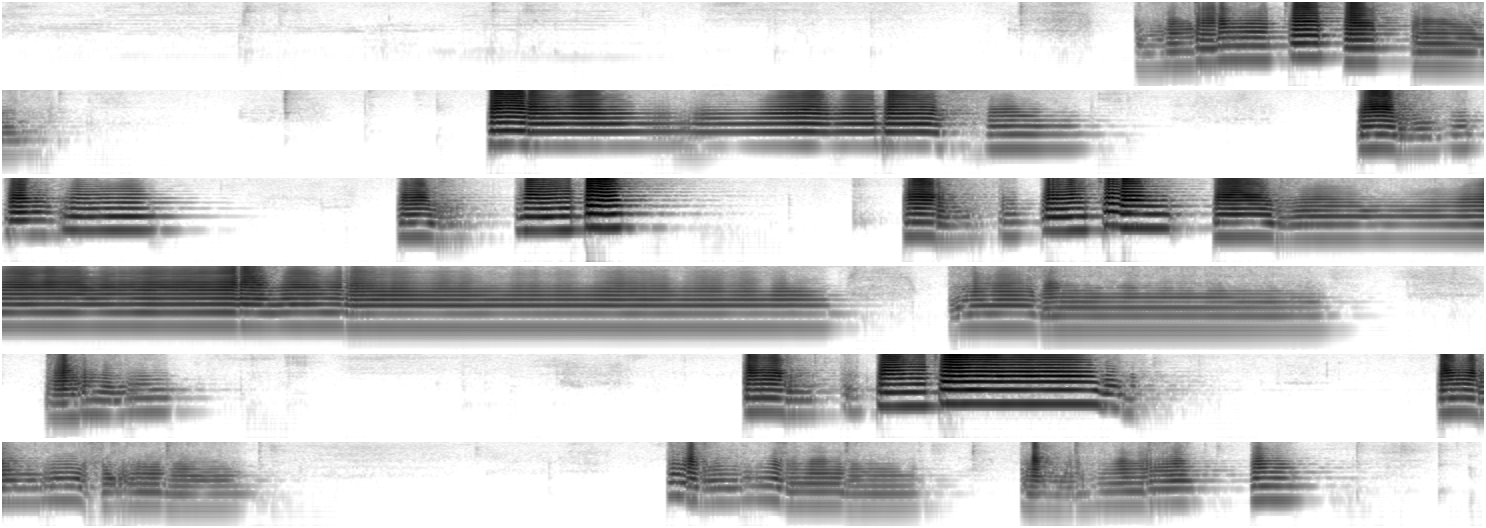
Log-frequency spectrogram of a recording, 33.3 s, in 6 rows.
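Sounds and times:
trumpet: 4.3 - 5.8, 7.4 - 9.8, 10.6 - 11.9, 12.6 - 13.7, 14.5 - 21.8, 22.4 - 23.0, 25.0 - 26.6, 27.6 - 28.9, 30.3 - 32.9.

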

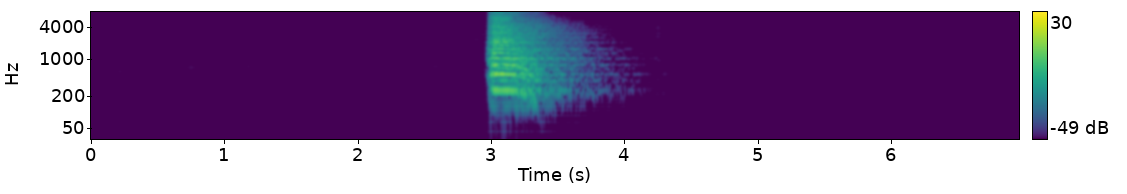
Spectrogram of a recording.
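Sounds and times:
trombones: 3.0 - 3.7.

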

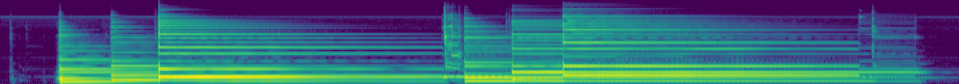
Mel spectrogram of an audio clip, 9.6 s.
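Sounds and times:
guitar recorded with Royer microphone: 0.6 - 9.4.

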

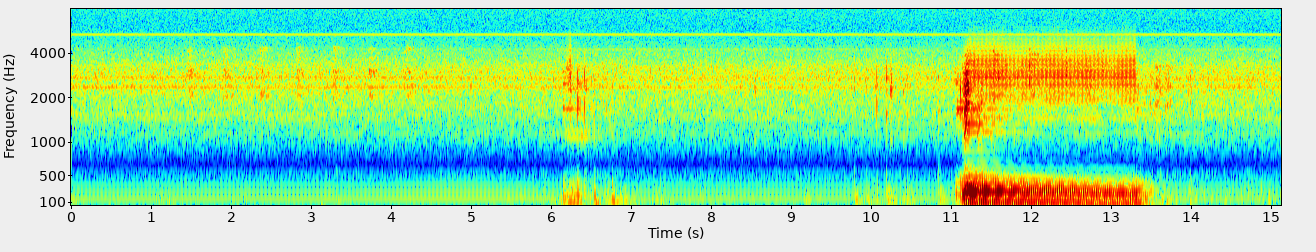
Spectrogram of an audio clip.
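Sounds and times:
bass guitar through SansAmp: 11.0 - 13.7.

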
